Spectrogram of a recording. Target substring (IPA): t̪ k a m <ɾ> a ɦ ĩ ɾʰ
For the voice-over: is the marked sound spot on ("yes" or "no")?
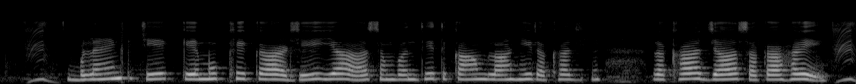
no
